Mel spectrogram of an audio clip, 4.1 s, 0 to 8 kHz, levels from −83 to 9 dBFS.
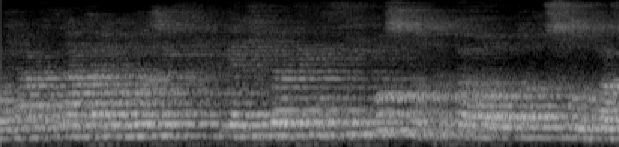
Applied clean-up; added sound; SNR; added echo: none; none; none; reverberation time 2.2 s.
